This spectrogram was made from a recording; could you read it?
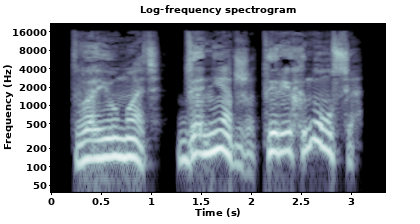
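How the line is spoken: Very hoarse voice. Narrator (Russian): Голос у Клая был не просто хриплым

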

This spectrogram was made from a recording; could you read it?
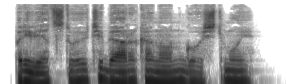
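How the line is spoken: Calm reply. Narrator (Russian): откликнулась она, спокойно на него глядя

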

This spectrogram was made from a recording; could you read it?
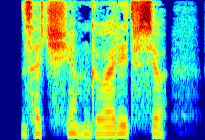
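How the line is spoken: Whispered question. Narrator (Russian): шепотом спросила Вики

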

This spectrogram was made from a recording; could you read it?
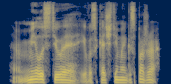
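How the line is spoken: Quiet. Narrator (Russian): тихо произнес он

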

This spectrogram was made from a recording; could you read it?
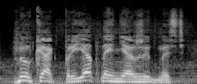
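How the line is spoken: Chuckle. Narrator (Russian): хохотнул Лебедкин

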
